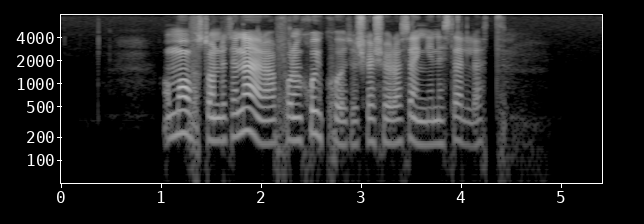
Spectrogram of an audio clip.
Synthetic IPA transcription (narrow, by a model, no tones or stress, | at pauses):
ɔmɑːvst̪ɔnd̪ət̪æɳæːɾafoːɾɛnɧʉ̟ːkɧøːt̪əʂkaɕøːɾasɛŋːənɪst̪ɛlːət̪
